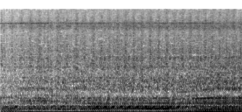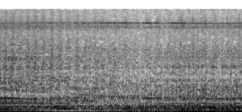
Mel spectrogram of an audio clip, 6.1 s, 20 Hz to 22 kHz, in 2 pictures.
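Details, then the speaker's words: 2.0 SOHC interference engine after broken timing belt repair with six new valves in the head: steady, even idle with a smooth low rumble, no knocks, noise or leaks; normal idle. "Idling just like it should."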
